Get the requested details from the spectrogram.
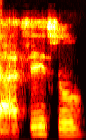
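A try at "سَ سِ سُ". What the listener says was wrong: sa-nya agak cedal ya Pak ya di ujung gigi. Ujung lidah ke ujung gigi.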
